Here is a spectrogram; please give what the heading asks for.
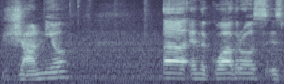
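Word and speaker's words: Jânio: i looked it up first name is i guess supposed to be pronounced giannio uh and the cuadros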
